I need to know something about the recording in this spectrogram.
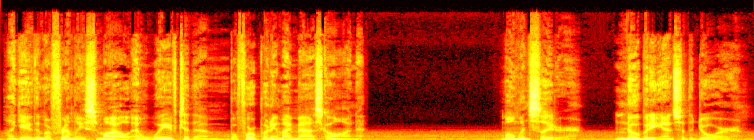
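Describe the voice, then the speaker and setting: A man reading first-person horror stories in a steady, measured, somber narration. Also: lowish voice.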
